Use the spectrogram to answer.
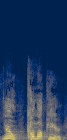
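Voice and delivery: high, drawn-out summons across the room; calling out. Retold or imitated. Evangelist summoning a man from the back, calling out. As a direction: call them up front, stretching each word.

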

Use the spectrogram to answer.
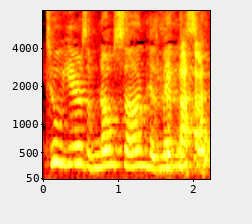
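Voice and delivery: high-pitched, drawn-out disbelief; mock-aghast question, voice held way up high; incredulous. Prisoner asking cellmates how he got so pale, incredulous.

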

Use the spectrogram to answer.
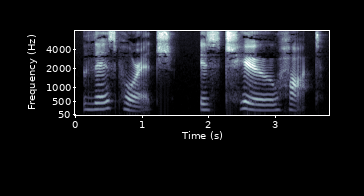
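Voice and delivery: put-on loud, slow little-girl complaint; Goldilocks exclaiming. A narrator's reading. Goldilocks tasting hot porridge, loud slow exclamation. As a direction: drag out the protest at the hot bowl. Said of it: "she exclaimed".

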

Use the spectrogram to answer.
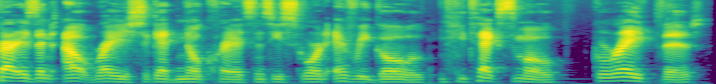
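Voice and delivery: ordinary talk

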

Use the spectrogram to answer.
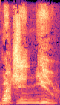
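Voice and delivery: slow whispered voice effect; creepy whispered effect. Pretend. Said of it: "that's the wrong effect".

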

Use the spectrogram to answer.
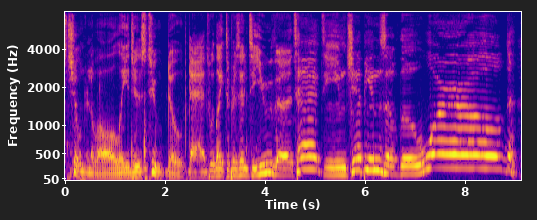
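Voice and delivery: booming ring announcer intro; ringmaster. Pretend. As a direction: draw out each phrase like a showman. Podcast intro, wrestling-style announcement.

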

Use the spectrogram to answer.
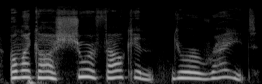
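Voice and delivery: high, excited outburst; loud and high, gushing at returning friends; bursting out. A narrator's reading. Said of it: "Sunny bursted".

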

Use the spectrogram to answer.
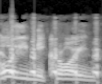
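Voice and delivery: high, loud thick Irish cry; an Irishman just hit in the balls; pained Irish accent. Acted. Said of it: "Reminds me of an Irishman being hit in the balls".

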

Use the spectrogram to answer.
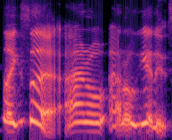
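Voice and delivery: high, loud, half-sobbing disbelief; mock crying. Real, not acted. Vlogger baffled at angry rioters, in a mock wail. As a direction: fake a bewildered wail.

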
